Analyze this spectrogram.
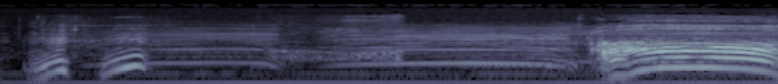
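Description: Water buffalo lowing: several deep, drawn-out harmonic moos, one stretched long through the middle, with a strong final call. No voices.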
